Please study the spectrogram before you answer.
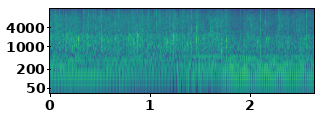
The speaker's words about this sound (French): qu'on peut applaudir la main de Dieu qui suit chacun d'entre nous sur tout âge.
